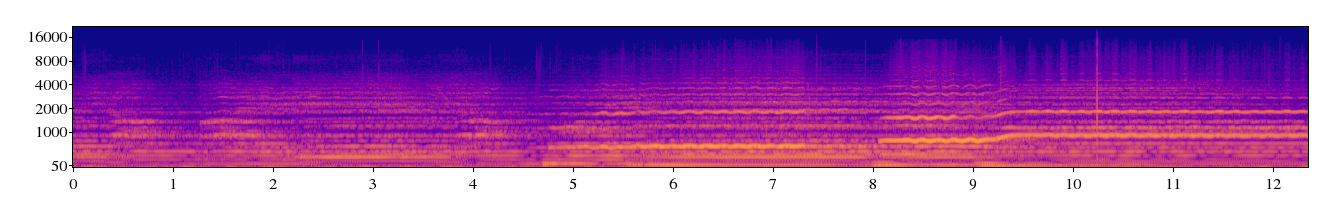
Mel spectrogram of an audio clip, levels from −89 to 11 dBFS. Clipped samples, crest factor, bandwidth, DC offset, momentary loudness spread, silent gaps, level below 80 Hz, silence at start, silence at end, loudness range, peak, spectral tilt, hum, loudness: under 0.1%; 18 dB; 12 kHz; under 0.1%; 16 LU; none; -32 dBFS; 0 s; 0 s; 12 LU; -2 dBFS; -6.5 dB/octave; none; -19 LUFS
